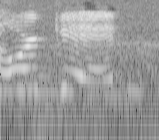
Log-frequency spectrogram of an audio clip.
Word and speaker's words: orchid: together so it's an orchid is how it would be pronounced she did good though because it is a CH and that's very confusing but yeah it's an orchid and an orchid actually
